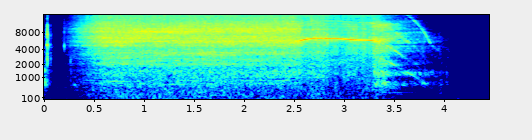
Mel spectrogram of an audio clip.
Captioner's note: saw grinding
